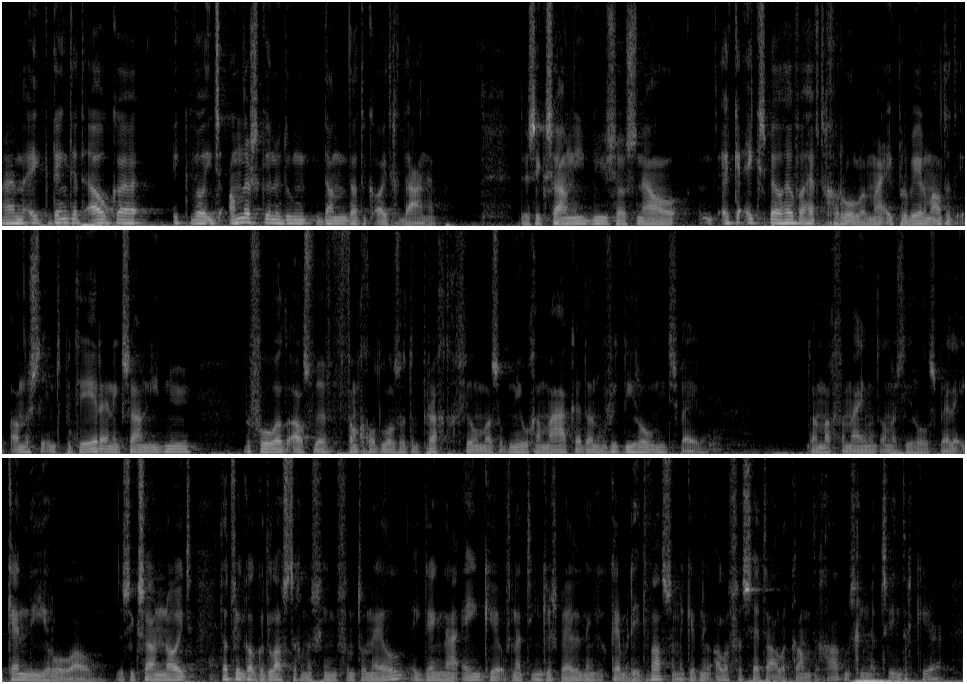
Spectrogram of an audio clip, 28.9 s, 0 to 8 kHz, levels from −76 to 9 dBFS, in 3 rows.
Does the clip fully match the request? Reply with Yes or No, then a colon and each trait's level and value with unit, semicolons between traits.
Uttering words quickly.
Yes: fast, 255 wpm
